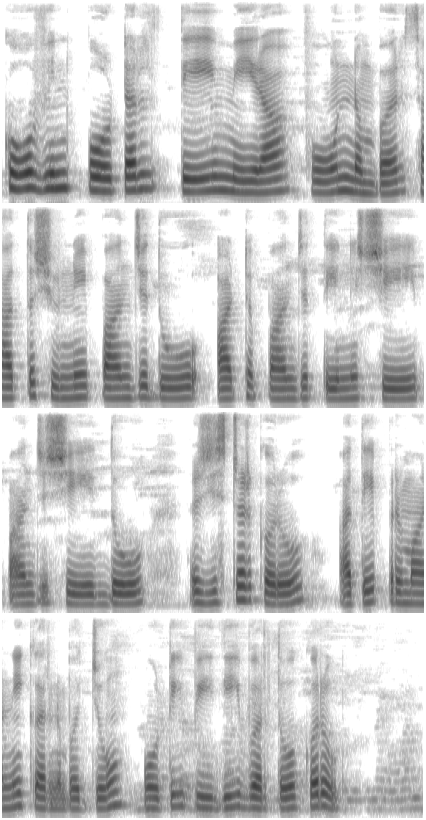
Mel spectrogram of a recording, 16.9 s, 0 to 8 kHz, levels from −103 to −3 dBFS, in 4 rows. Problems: background conversations at intervals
